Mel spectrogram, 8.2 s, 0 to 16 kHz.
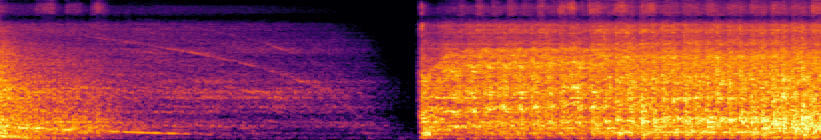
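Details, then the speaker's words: John Deere 450C bulldozer diesel, reassembled, injector lines cracked: steady cranking churn, about three turns a second, no firing; crank no start, no power to fuel pump and fuel shutoff solenoid. "I don't know what's going on. I'm gonna have to figure out why I'm not getting any power to the fuel shutoff solenoid."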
